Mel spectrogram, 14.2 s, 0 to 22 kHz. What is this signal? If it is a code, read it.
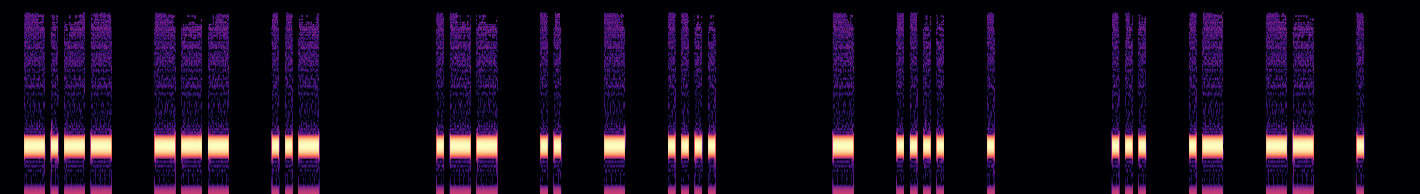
Morse code, heard as a keyed tone, about 18 wpm, spaced as for 12 wpm, 1000 Hz. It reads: YOU WITH THE SAME
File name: qotdfiles / 12wpm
